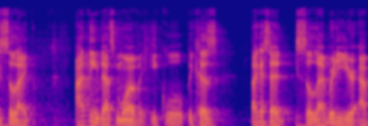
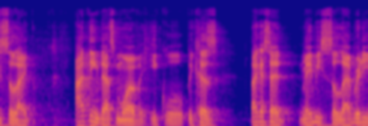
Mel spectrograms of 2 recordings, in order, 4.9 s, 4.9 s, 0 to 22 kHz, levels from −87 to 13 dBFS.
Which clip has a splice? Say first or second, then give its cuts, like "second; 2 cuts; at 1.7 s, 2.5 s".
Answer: first; 1 cut; at 3.9 s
